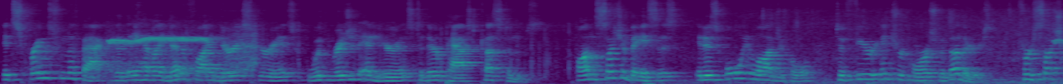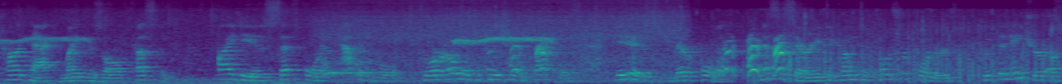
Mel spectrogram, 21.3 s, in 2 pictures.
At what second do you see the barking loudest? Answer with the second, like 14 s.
18 s.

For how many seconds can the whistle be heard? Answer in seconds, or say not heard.
4 s.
